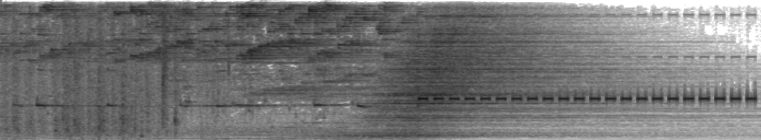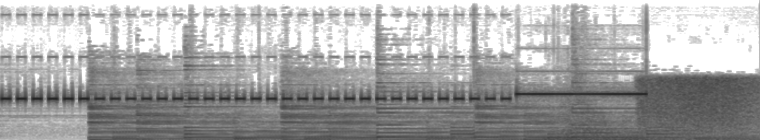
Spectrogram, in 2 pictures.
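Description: Television soundtrack: a shimmering sound swell, then a rapid high electronic beeping of about eight beeps a second. Background music with a bass line joins about halfway through, and near the end the beeping becomes one steady high tone.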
